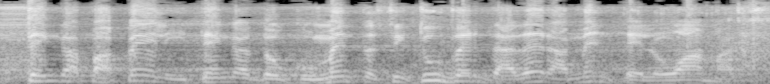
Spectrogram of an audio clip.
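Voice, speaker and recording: A man at a fairly slow pace with very wide pitch swings, over noticeable background noise. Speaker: politician addressing a rally. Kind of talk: rally speech. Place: stadium. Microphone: camera far.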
